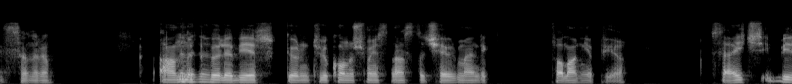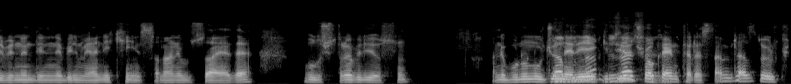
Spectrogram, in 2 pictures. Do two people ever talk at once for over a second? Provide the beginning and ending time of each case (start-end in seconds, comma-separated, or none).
13.4-14.6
